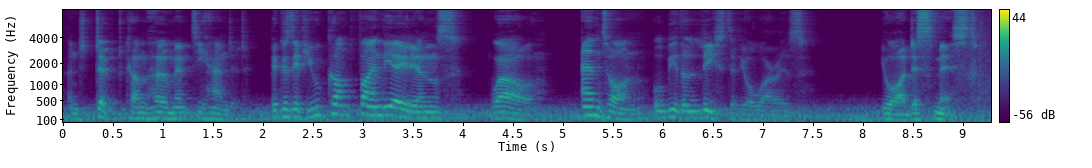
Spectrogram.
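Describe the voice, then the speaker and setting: A man's voice: medium pitch, expressive, unhurried, close to an everyday voice. A man acts an imperious official in a sci-fi audio drama. He gives orders with cold menace and arrogance, over noticeable background noise. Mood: menacing, dismissive. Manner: cold, commanding.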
